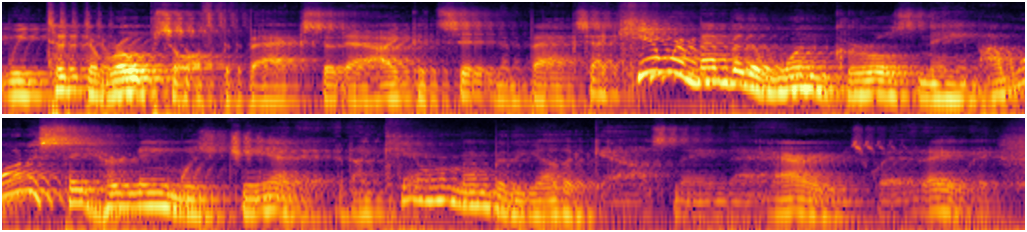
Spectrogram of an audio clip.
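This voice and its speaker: Super echoey recording, older guy telling rambling folksy stories, voice goes up and down a lot. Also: mid-range voice. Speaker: podcast host. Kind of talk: casual anecdotal storytelling. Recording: very echoey, reverberant room sound.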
